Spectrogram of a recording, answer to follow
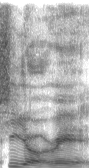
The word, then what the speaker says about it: CHEORAY: It's Cheo. Oh, Ray. CHEORAY.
